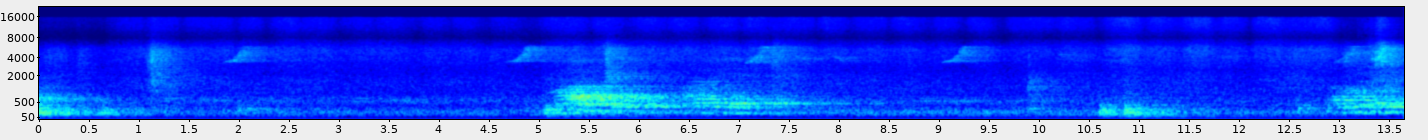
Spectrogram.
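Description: A cloth duster rubs across a chalkboard.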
